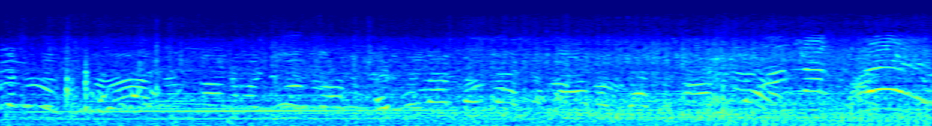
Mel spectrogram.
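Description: A small boat's engine running with a steady drone, under indistinct voices.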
